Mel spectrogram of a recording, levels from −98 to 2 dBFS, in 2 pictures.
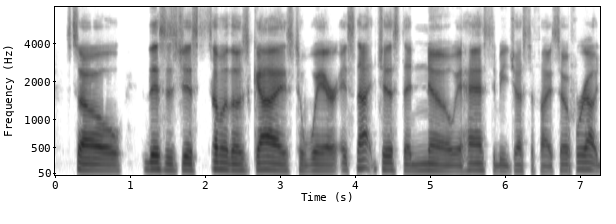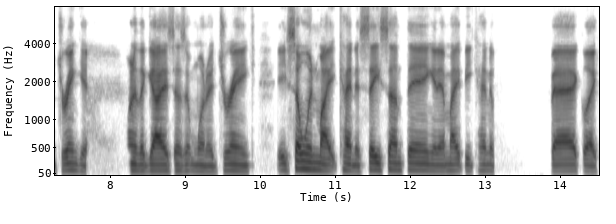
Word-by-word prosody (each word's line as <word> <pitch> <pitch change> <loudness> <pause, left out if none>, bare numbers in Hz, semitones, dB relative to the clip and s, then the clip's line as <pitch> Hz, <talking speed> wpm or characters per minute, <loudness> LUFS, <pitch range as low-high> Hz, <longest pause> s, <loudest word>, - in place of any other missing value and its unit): So, 100 -2 +3 0.3
this 120 -1 +4
is 110 -3 -4
just 110 0 -1
some 130 -1 +4
of 120 -2 +2
those 105 -3 0
guys 115 -4 +6
to 105 - -8
where 100 +1 +1
it's 115 +2 -7
not 140 -3 +2
just 120 -5 -2
a 100 - -1
"no," 100 -2 -1
it 95 -2 -3
has 110 -1 +1
to 95 - -14
be 95 -1 -8
justified. 90 -1 -7
So 105 0 -4
if - - -11
we're 125 0 +1
out 115 -6 0
drinking, 105 -3 -2 0.5
one 110 -1 -1
of 100 - -5
the 100 - -1
guys 100 -1 +3
doesn't 100 -1 -7
wanna 95 -2 -4
drink, 100 +1 -3 0.4
someone 125 +4 +1
might 105 -3 0
kinda 105 -5 -2
say 115 +4 0
something, 110 -2 -2
and 100 - -1
it 100 - -2
might 105 0 -3
be 105 -1 -7
kind 100 -1 -9
of 95 - -10 0.7
vague, 100 0 +1
like 95 -3 -2
105 Hz, 185 wpm, -23 LUFS, 100-115 Hz, 0.7 s, guys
